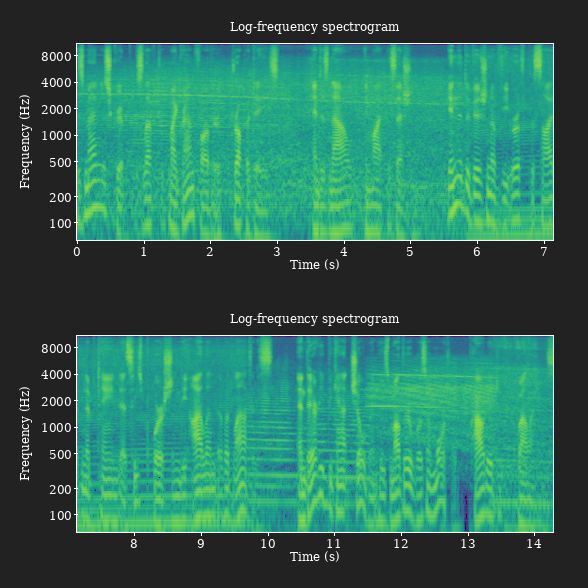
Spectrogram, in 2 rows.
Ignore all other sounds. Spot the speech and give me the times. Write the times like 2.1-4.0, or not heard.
0.0-14.2.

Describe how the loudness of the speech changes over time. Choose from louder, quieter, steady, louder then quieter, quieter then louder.
steady.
